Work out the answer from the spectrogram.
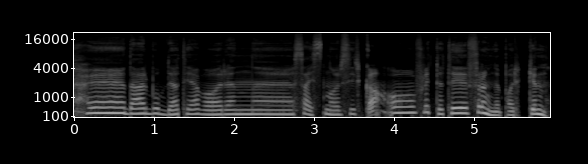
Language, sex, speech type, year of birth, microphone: Norwegian, female, spontaneous, 1971, Sennheiser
